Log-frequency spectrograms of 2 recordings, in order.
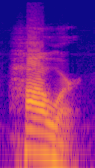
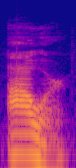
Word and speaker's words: hour: es famas sino Thomas la H es muda en Hour no es Howard sino Hour hora la H es muda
